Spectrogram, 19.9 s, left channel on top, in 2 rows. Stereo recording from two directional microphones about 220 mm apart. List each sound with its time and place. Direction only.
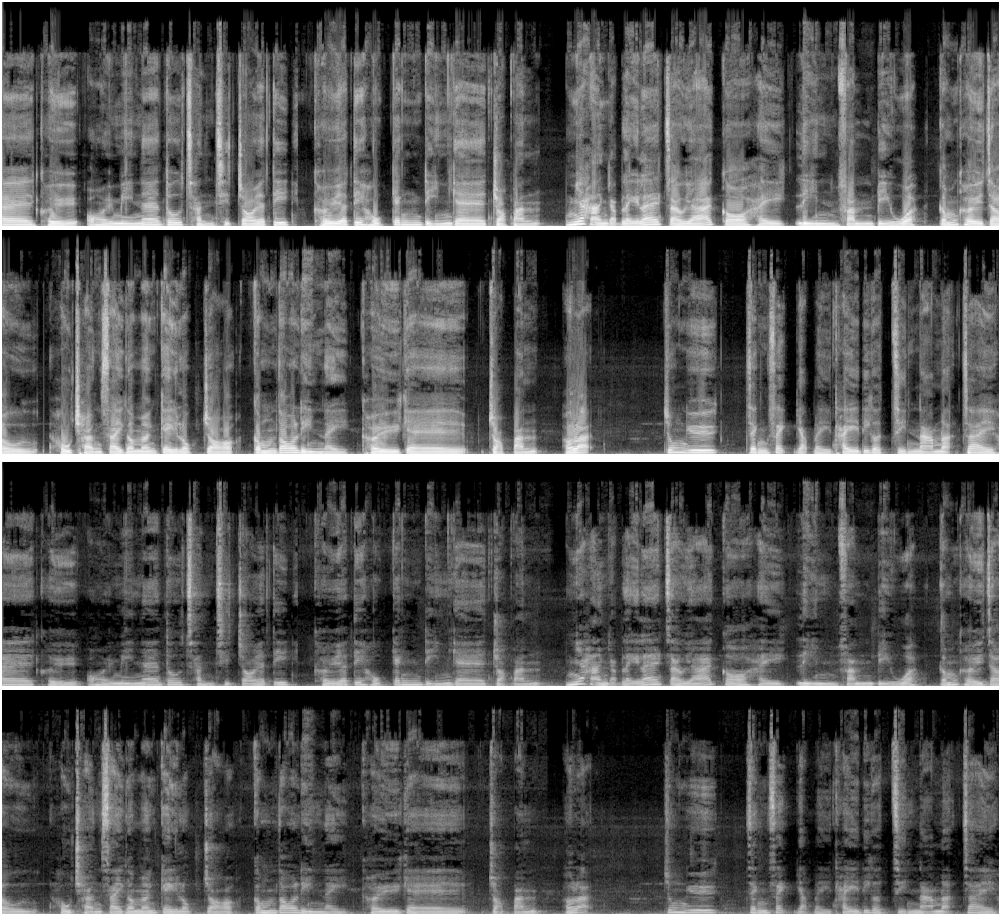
0.0 s a woman's voice: 45° left (ahead or behind)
